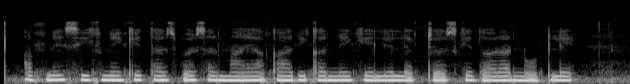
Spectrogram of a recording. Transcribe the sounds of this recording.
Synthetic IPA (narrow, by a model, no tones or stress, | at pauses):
ɐpnesiːkʰneket̪ɐɾspɐɾsɐɾmaːjakaːɾikɐɾnekelieleːk̚t͡ʃəɾsked̪ɔːɾaːnːoːʈleː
